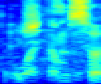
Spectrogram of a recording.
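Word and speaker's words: Walthamstow: Wathamstow, c'est ça exactement. Bien prononcé.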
